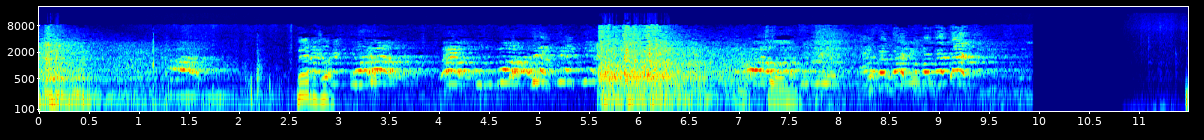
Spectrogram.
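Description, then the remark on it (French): Many sharp gunshot bangs in Strasbourg ring out at irregular intervals amid loud, agitated crowd voices and shouting, the chaotic din continuing before cutting to brief silence near the end. “Évidemment, on ne peut pas vous présenter les images, mais vous faire entendre un extrait de ces nombreux coups de feu entendus à Strasbourg il y a à peu près une heure.”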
